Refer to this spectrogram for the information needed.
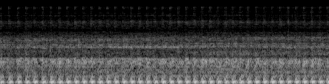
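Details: Yamaha Jupiter Z after engine rebuild, idle rpm being set before the carburetor air screw is tuned: low steady thump at about three beats a second, evenly spaced, no knock or rattle; healthy idle.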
